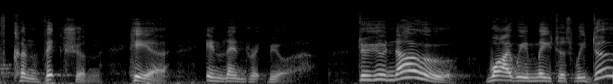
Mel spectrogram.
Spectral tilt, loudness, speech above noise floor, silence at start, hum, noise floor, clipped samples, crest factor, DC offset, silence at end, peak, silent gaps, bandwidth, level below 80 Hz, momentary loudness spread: -5.5 dB/octave; -27 LUFS; 33 dB; 0 s; none; -59 dBFS; under 0.1%; 18 dB; under 0.1%; 0 s; -10 dBFS; none; 11.5 kHz; -54 dBFS; 14 LU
